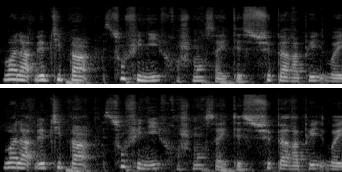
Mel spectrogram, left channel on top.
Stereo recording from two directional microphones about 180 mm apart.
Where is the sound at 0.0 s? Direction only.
50° left (ahead or behind).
